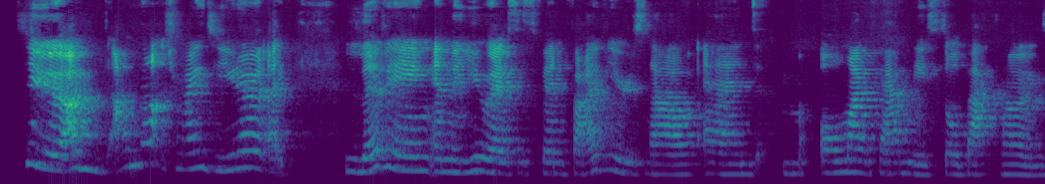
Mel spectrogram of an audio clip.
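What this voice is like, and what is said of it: South African accent, partly Americanized. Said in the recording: “it's South Africa, and yes, my accent is all messed up ... don't lose the accent.”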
